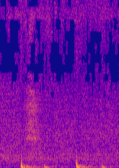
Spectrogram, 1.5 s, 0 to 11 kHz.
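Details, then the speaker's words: Normal lub-dub heartbeat heard through a stethoscope in a children's health education show: steady paired low thumps at about 85 beats per minute. "can you feel that bumpy love dove movement remember those special places where you can feel your heartbeat are called your pulse say pulse pulse good"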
